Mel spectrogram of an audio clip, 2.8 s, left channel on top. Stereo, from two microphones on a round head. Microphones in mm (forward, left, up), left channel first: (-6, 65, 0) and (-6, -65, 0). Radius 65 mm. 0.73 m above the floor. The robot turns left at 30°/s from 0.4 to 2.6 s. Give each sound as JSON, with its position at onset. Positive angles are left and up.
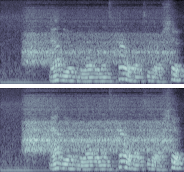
{"t": 0.7, "sound": "a man speaking", "azimuth_deg": 125, "distance_m": 1.7}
